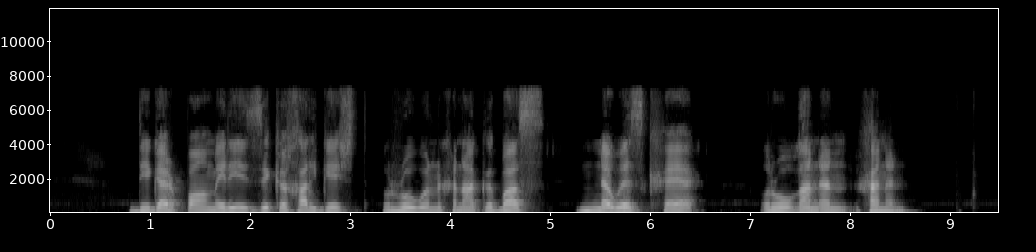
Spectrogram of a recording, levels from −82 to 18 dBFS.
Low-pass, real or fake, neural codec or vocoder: 7.2 kHz; fake; codec, 16 kHz, 1 kbps, X-Codec, HuBERT features, trained on LibriSpeech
